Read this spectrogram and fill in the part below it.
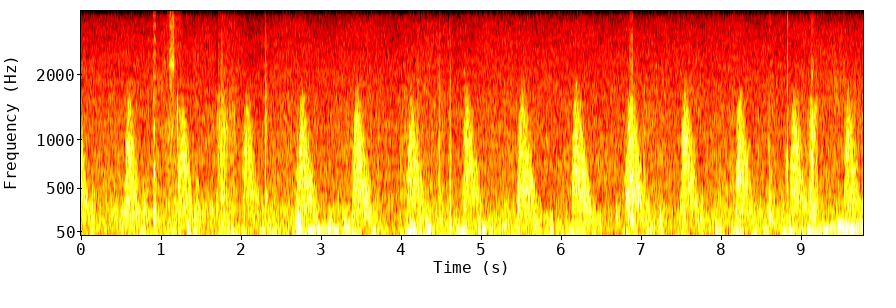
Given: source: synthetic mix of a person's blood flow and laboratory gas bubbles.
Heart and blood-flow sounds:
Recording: Doppler ultrasound of blood flow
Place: subclavian vein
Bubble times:
0.89-0.94 s: bubbles
1.08-1.26 s: bubbles
1.69-1.95 s: bubbles
6.67-6.94 s: bubbles
8.58-8.65 s: bubbles
8.79-8.87 s: bubbles
9.09-9.19 s: bubbles
From the record:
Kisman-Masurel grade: 121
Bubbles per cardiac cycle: 1 to 2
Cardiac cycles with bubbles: 10 to 50%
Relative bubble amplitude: barely perceptible (0.100 to 0.250)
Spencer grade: 2 (many but less than half of the cardiac periods contain bubble signals, singularly or in groups)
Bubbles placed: anywhere in the cardiac cycle

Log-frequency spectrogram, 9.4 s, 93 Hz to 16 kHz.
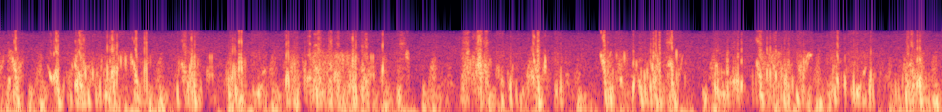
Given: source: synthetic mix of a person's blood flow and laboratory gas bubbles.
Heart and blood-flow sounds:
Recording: Doppler ultrasound of blood flow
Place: precordium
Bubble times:
0.00-0.24 s: bubbles
0.46-1.54 s: bubbles
1.73-2.17 s: bubbles
2.25-2.68 s: bubbles
2.83-3.87 s: bubbles
3.96-4.11 s: bubbles
4.59-4.92 s: bubbles
4.95-5.21 s: bubbles
5.24-5.50 s: bubbles
5.54-5.67 s: bubbles
5.97-6.91 s: bubbles
7.12-8.14 s: bubbles
8.26-8.77 s: bubbles
8.93-9.30 s: bubbles
From the record:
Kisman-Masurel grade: 444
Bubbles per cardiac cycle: continuous sound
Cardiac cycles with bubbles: 100%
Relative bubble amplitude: maximal (0.775 to 0.999)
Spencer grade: 4 (maximum detectable bubble signal sounding continuously throughout systole and diastole of every cardiac period, and overriding the amplitude of the normal cardiac signals)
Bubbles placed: only in the low amplitude regions of the cardiac cycle

